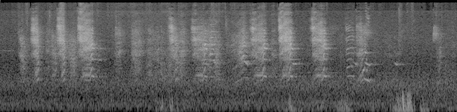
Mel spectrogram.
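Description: A young Steller's jay gives harsh, raspy, caw-like calls in a steady series, about two each second, over a low rumble of background noise.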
